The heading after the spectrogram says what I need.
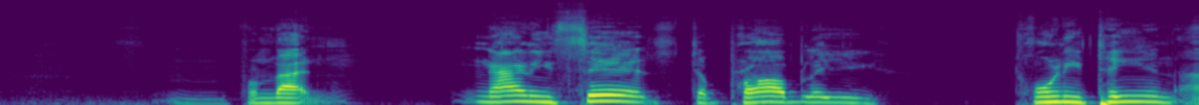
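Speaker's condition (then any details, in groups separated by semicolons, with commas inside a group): Cerebral palsy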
